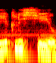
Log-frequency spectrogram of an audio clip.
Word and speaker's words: екклесия: «Екклесия» или «екклесия» лучше, греки делают ударение на последний слог, и «кайнония» – община, общение.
